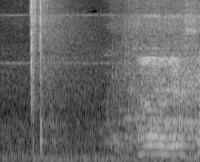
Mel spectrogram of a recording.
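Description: A single short shot from a rifle about a third of a second in, followed by a man's voice near the end.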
